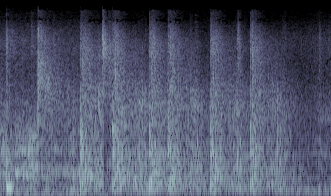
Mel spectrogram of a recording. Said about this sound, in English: And no sooner did he said that, a bullet start flying. And on the tape, you hear crack, crack, crack, crack, crack, crack, crack, crack, crack.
